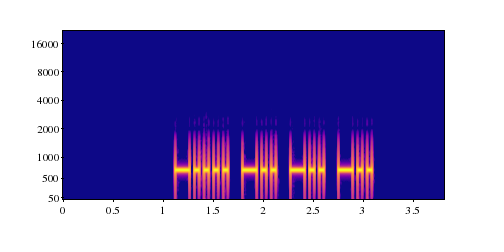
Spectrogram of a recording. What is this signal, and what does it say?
Morse code, heard as a keyed tone, about 25 wpm, 700 Hz. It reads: 6DDD
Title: All Cut Numbers - 4-Digit 25wpm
